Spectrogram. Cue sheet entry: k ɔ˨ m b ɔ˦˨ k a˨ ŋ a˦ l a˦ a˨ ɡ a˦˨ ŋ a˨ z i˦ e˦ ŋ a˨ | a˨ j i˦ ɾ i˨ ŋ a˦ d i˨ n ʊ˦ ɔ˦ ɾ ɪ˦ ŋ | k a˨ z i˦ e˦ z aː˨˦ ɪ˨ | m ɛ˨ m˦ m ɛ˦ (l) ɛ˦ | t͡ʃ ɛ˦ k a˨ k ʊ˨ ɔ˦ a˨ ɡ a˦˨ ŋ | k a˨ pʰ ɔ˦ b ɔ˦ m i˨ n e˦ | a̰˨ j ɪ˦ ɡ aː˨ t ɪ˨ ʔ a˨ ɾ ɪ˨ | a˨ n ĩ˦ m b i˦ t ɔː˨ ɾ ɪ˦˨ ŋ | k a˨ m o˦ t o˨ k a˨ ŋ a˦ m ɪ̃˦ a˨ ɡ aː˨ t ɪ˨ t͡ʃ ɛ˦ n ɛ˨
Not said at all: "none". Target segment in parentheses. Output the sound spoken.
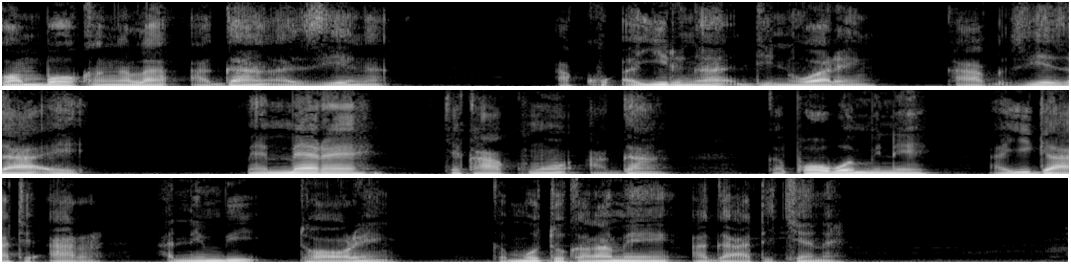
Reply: ɾ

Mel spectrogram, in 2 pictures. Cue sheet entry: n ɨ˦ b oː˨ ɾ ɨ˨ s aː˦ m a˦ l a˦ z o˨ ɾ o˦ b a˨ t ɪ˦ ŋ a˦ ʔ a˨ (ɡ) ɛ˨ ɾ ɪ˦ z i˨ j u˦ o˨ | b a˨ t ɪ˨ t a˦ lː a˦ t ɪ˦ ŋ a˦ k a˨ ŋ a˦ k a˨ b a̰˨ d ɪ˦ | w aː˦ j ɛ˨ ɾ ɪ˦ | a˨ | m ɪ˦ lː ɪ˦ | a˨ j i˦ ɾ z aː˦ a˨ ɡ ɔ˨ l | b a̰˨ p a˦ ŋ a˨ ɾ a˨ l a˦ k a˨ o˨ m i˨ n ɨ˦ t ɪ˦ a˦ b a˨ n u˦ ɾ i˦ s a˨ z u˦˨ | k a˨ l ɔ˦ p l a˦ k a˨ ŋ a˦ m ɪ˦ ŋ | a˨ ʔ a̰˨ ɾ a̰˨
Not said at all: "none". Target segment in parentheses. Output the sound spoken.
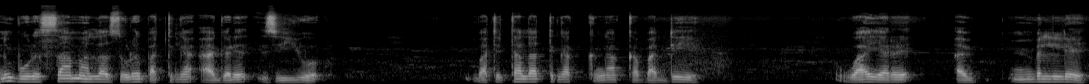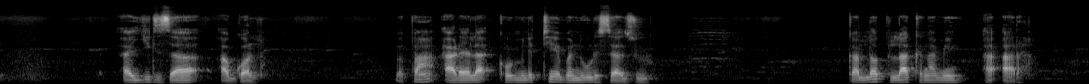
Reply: ɡ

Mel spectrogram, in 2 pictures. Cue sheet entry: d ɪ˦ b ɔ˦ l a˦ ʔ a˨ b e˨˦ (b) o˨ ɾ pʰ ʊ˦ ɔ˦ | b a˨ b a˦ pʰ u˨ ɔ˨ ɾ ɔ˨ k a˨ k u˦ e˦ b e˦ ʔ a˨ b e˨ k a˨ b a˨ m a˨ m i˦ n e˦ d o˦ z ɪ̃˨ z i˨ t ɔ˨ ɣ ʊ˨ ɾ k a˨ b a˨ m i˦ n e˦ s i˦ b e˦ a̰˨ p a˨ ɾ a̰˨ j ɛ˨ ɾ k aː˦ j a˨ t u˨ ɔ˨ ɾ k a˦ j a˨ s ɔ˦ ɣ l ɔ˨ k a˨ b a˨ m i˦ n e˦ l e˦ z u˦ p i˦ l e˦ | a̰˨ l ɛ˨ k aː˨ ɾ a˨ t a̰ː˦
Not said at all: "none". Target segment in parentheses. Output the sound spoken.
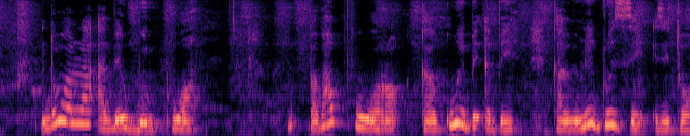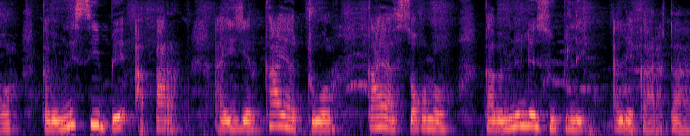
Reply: ɡ͡b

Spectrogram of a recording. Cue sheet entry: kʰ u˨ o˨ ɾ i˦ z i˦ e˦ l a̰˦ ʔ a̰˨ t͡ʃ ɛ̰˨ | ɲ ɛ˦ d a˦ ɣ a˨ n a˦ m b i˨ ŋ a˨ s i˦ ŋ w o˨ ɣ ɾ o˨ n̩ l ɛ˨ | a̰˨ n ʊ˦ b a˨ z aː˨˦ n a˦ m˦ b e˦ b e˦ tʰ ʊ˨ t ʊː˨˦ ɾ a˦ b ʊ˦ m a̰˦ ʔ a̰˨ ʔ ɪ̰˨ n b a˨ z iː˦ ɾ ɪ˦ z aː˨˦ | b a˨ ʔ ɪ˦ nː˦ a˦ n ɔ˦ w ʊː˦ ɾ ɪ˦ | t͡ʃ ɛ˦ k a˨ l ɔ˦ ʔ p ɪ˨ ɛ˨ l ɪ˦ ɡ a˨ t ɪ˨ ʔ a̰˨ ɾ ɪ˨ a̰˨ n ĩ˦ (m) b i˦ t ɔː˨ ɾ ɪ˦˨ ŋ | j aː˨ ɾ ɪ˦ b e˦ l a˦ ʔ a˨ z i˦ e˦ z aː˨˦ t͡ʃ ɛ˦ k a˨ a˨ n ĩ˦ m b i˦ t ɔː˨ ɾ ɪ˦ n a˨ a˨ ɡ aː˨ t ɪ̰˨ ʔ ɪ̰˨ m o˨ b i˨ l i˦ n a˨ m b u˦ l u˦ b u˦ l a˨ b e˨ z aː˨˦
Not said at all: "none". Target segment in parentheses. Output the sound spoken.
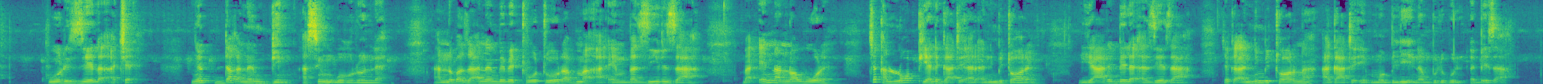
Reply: m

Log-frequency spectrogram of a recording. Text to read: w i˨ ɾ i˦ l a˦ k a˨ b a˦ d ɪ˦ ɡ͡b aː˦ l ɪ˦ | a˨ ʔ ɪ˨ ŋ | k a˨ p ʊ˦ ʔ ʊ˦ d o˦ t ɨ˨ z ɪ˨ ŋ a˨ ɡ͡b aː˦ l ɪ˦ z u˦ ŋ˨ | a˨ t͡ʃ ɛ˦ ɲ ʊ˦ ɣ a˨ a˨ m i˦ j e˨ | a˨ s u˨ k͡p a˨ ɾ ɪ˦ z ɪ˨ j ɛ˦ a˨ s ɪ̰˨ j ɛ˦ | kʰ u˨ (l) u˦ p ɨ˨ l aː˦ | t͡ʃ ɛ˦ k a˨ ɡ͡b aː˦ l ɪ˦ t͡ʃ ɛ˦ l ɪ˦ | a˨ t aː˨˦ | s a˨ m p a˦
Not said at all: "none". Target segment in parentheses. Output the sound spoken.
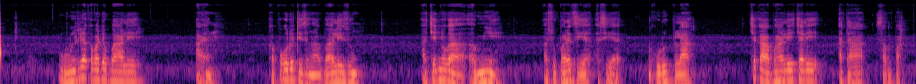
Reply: ɾ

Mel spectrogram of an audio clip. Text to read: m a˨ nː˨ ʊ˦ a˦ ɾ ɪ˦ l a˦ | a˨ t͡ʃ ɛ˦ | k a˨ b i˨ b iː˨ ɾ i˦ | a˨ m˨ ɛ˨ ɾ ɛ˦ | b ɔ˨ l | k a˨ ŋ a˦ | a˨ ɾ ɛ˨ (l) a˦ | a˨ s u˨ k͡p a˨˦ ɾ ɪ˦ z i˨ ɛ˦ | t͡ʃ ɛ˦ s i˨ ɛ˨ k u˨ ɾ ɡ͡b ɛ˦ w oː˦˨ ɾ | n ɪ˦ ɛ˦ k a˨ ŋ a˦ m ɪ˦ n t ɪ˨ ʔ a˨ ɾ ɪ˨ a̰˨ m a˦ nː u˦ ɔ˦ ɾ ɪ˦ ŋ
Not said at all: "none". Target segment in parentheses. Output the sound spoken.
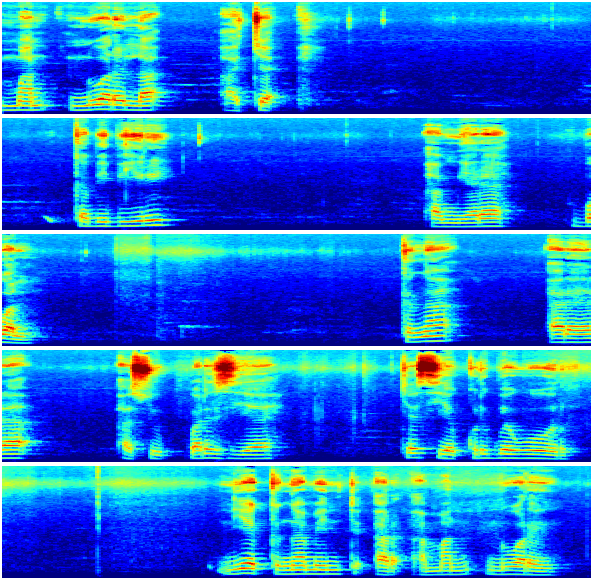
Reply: ɾ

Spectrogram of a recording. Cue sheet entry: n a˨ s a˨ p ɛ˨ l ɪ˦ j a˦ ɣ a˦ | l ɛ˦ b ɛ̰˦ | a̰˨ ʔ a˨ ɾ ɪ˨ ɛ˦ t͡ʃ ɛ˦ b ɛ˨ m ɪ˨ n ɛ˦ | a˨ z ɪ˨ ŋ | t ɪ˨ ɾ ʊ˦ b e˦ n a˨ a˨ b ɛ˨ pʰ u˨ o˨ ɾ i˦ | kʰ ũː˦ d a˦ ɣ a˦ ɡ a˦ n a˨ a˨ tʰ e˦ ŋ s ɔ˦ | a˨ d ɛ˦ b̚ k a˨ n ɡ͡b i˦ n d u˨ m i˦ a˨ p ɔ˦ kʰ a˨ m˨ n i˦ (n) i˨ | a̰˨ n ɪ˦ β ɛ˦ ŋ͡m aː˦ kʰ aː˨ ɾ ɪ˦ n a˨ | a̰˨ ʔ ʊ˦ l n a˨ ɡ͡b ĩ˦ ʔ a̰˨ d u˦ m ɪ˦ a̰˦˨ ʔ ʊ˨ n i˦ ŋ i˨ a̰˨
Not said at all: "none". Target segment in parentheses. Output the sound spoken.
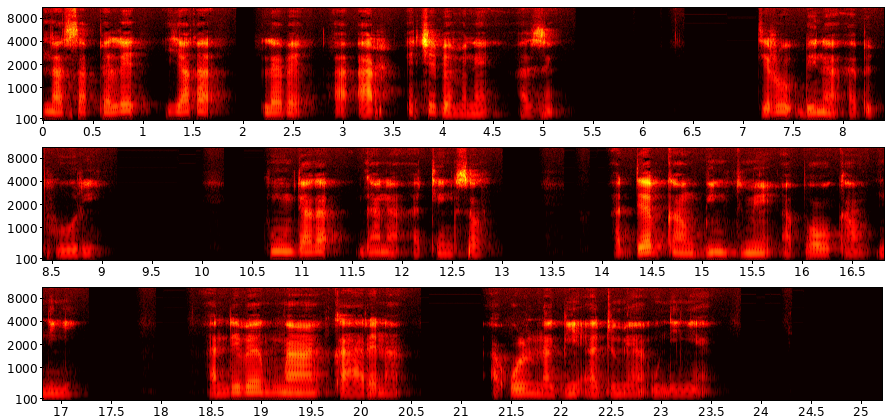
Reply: ŋ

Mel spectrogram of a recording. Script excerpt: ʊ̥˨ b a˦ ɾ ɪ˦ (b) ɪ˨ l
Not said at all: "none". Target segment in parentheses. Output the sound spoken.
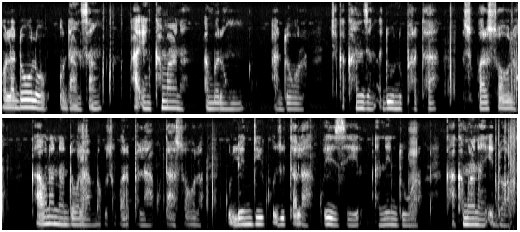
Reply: p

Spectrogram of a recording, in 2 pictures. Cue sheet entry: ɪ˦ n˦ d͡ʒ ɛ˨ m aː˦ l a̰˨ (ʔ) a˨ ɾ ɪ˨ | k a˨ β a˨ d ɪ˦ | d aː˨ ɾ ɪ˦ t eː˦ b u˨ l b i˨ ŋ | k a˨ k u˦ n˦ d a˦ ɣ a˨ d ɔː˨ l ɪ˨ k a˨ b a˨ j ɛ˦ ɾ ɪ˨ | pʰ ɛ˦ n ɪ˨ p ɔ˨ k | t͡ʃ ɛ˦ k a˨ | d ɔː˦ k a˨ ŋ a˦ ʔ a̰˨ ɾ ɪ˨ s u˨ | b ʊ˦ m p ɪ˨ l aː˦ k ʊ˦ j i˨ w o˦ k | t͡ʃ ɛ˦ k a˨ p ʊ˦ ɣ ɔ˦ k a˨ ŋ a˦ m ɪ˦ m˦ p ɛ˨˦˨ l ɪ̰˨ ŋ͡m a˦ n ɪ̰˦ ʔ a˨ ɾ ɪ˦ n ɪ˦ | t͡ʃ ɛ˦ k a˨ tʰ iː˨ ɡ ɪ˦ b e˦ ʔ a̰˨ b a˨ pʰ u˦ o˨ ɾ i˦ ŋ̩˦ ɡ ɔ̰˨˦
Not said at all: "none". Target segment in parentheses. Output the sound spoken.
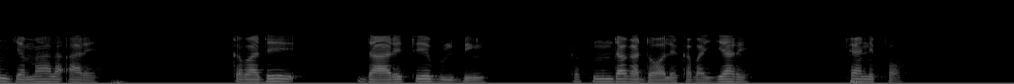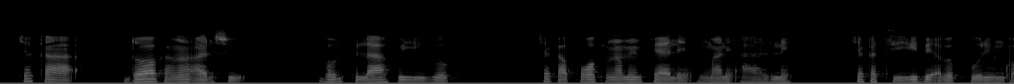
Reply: ʔ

